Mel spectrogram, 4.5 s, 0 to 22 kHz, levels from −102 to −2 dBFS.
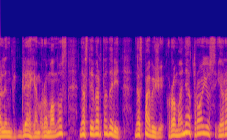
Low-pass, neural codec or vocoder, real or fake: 7.2 kHz; none; real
